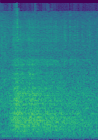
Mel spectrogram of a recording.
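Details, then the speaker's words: Boat trailer wheel hub spun by hand with wheel removed: rough, gritty grinding rasp from dry or worn bearings with visible play, also heard as a loud rumble while towing; bearings being replaced. "I removed the wheel. You don't have to, but since I'm changing the wheel to a larger diameter, I got to take it off anyway. And you can hear how loud the bearings are."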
